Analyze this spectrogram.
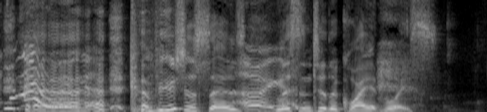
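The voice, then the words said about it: Put-on voice imitating Confucius. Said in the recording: “Confucius says... Oh, racist... Don't do a voice... I thought you said do it racist. Do it racist.”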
